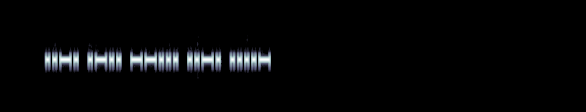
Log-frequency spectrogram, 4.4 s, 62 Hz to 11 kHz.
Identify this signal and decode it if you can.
Morse code, heard as a keyed tone, about 44 wpm, 700 Hz. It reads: FL7F4
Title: Code Groups - 5 Letter:Numbers - 45wpm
